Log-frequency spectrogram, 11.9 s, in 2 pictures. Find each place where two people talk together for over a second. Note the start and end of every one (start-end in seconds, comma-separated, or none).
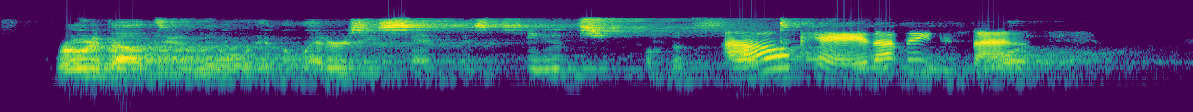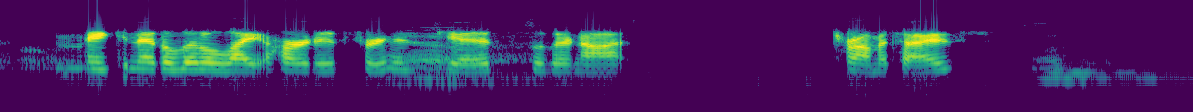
3.6-5.1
